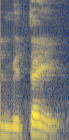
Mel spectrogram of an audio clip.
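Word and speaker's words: Meitei: That, as you all know, there are a number of tribes in Manipur, but tribe known as Mitai, I think that is the correct pronunciation.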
